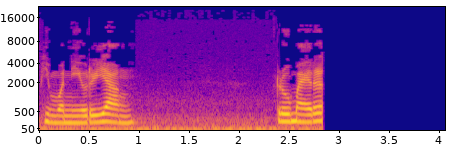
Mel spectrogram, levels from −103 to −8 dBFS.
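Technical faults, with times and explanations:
2.84 s to the end: cut-off end. The speech stops dead at 2.84 s, partway through a sound. There is no decay, only digital silence for the remaining 1.2 s. The last buffers were never written, so playback runs out of data.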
